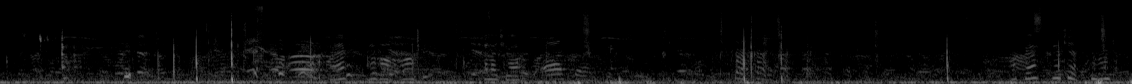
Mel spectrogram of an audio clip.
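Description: A tennis ball pops off a racket several times.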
